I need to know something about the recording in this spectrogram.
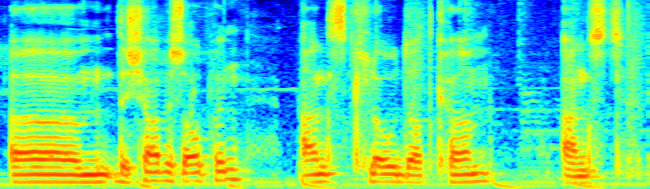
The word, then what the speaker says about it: Angst: Angst, it's pronounced Angst.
